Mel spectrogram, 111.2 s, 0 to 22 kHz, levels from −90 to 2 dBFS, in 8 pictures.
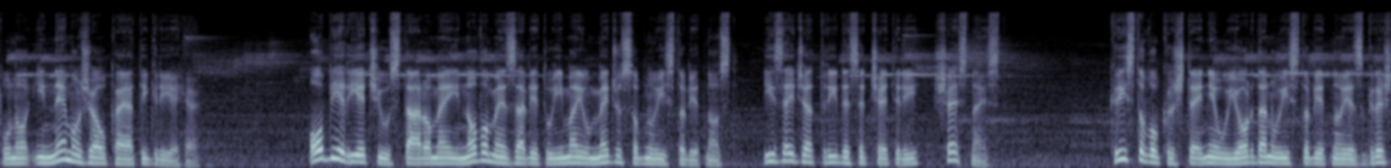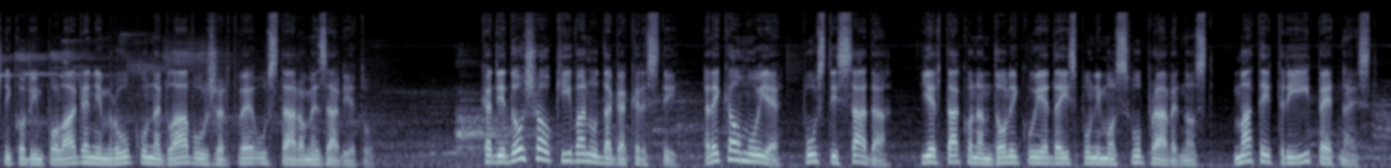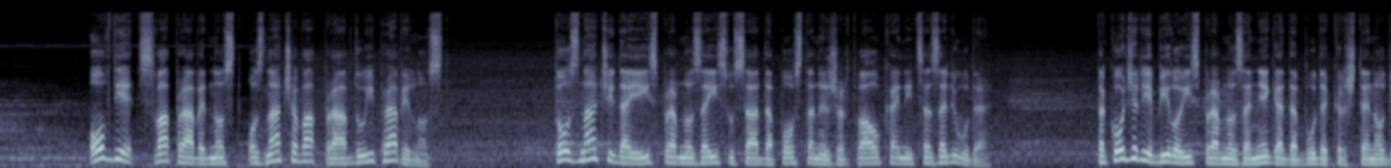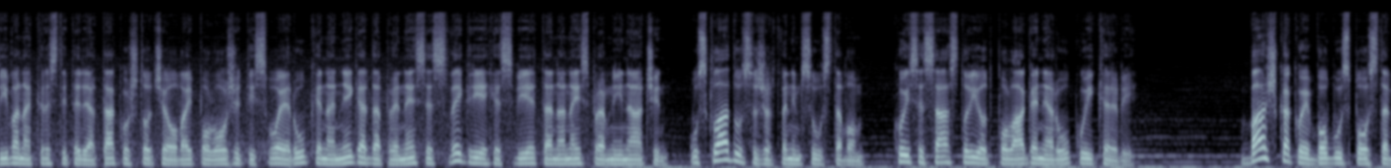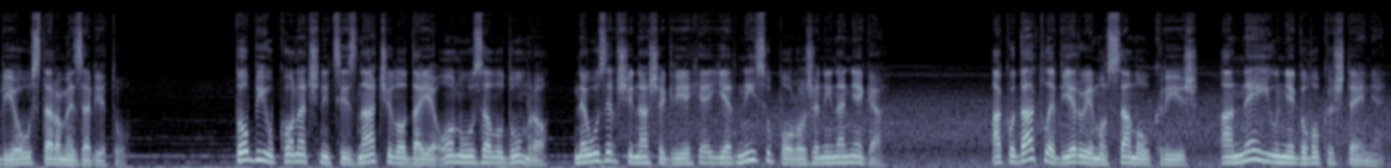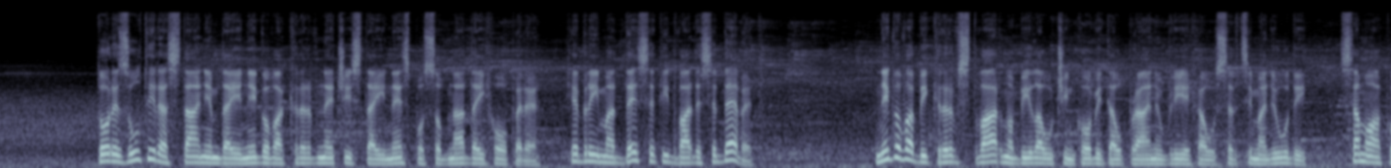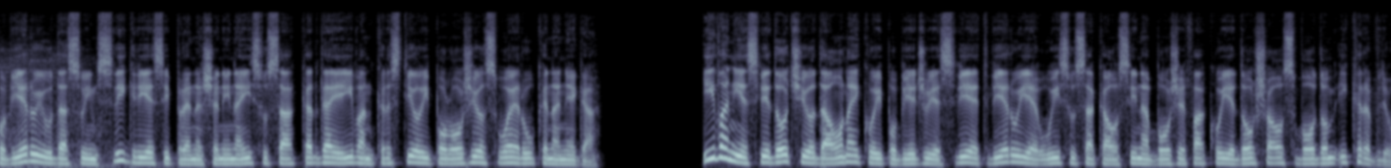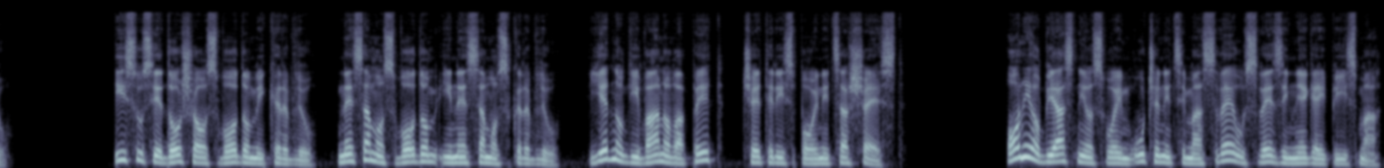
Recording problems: animal sounds; faint; until 1:24; 20 dB below the speech

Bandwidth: 16 kHz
